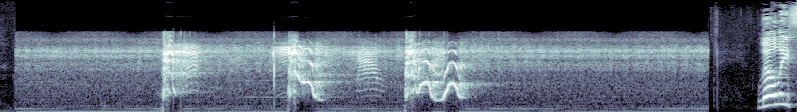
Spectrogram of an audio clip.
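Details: Mona Lisa, a pet Pembroke corgi, lets out sliding, whiny yelps that rise and fall in pitch, bunched between two and six seconds, with a sharp opening note and a final yelp at the end, over a steady electrical hum.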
